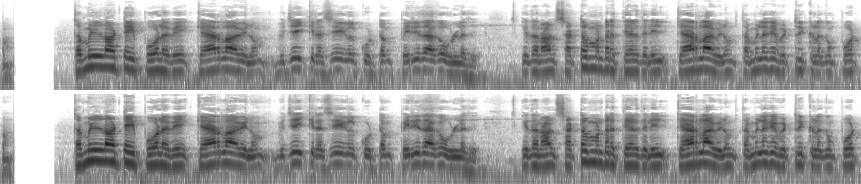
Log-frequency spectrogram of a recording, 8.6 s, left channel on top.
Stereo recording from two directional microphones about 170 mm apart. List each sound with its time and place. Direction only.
0.7 s a man's voice: 15° right (ahead or behind)
1.2 s a man's voice: 30° right (ahead or behind)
